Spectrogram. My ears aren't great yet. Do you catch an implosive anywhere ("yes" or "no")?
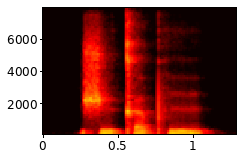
no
